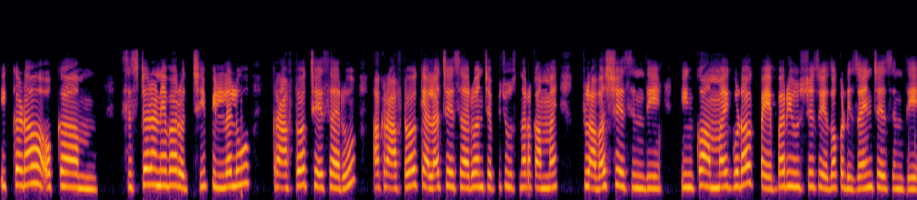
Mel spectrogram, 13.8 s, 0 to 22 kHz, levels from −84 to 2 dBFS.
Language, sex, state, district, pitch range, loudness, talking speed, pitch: Telugu, female, Andhra Pradesh, Visakhapatnam, 255-290 Hz, -14 LUFS, 140 wpm, 270 Hz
